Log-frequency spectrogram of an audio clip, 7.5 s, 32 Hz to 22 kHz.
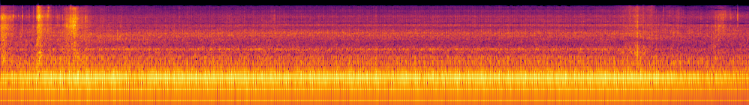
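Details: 2001 Jeep Grand Cherokee WJ Limited 4.0, California emissions, cold start after fixing broken EVAP fill vent tube: low idle with uneven lumpy beat, no knock or tick; rough idle, owner suspects fuel pump and pressurized tank.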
